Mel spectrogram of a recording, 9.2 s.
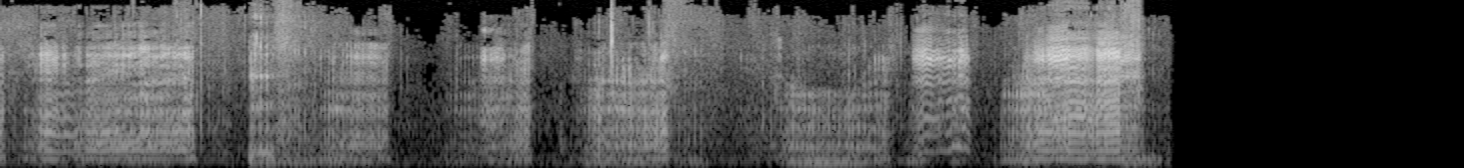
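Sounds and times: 
pig giving harsh screaming squeals: 0:00.0 - 0:04.3, 0:05.3 - 0:07.3.

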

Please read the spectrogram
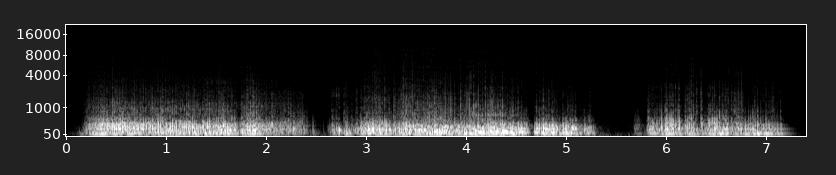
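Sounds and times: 
fingernails scraping thin wooden wall: 0:00.2 - 0:07.3.

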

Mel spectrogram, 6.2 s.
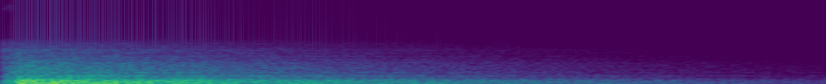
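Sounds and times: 
cinematic muted distant dark bass boom impact: 0:00.0 - 0:05.1.

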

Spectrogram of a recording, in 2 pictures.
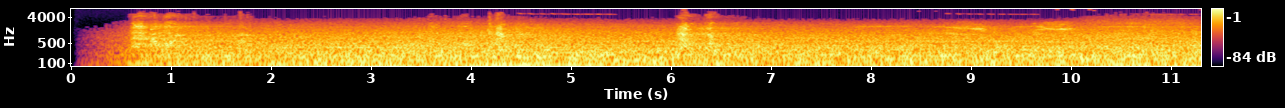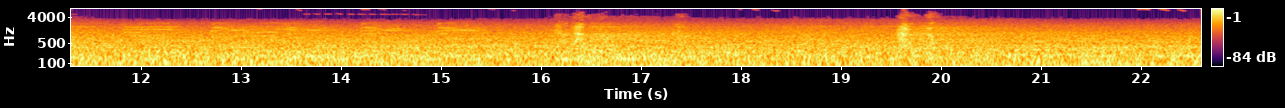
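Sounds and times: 
distant traffic: 0:00.2 - 0:22.5
drone in an abandoned warehouse: 0:00.3 - 0:22.5
dogs: 0:00.5 - 0:02.0, 0:03.5 - 0:05.4, 0:06.0 - 0:07.1, 0:16.1 - 0:18.3, 0:19.4 - 0:20.7.

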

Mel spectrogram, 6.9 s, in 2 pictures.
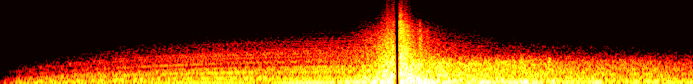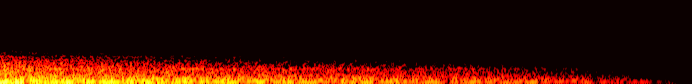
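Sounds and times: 
swell into impact: 0:00.2 - 0:05.0.

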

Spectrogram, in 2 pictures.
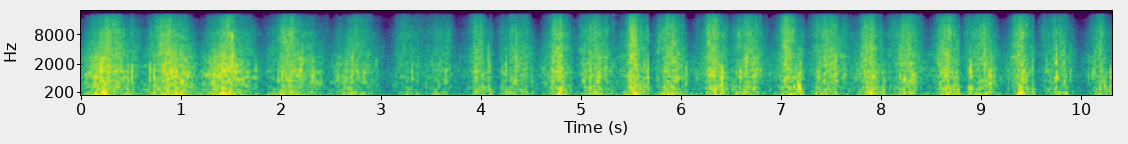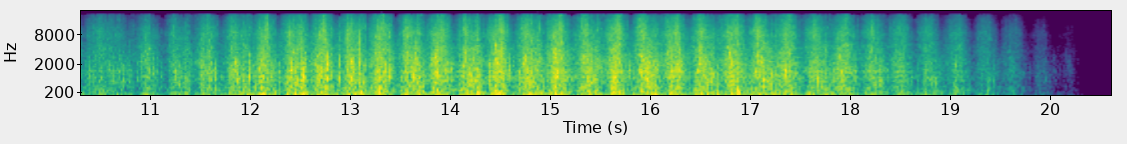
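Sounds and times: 
raincoat foley: 0:00.0 - 0:19.8.

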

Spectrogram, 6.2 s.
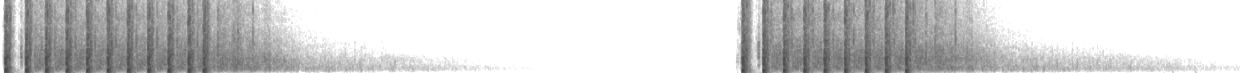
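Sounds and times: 
Carl Gustav M45 Swedish K submachine gun firing: 0:00.0 - 0:01.6, 0:03.7 - 0:05.6.

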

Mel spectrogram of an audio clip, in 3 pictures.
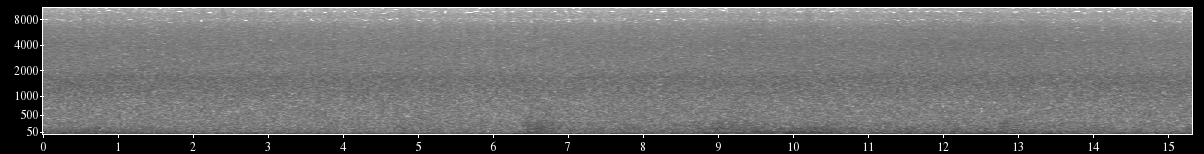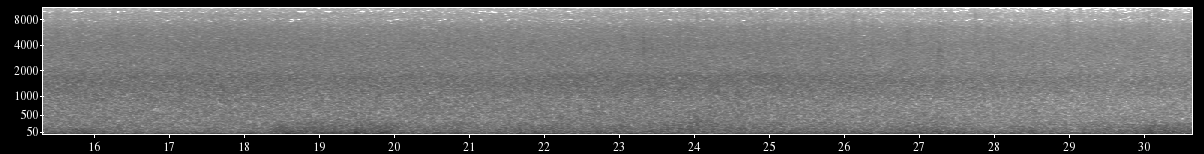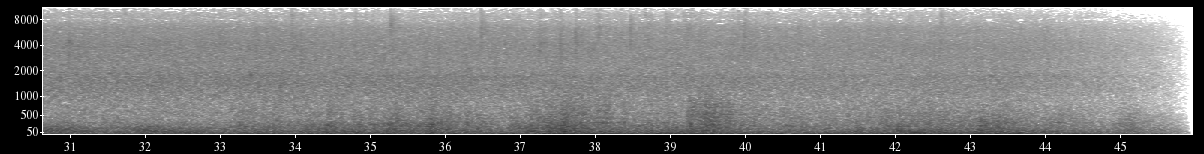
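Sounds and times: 
rain: 0:00.0 - 0:45.9
thunderstorm rumbles: 0:33.2 - 0:45.5.

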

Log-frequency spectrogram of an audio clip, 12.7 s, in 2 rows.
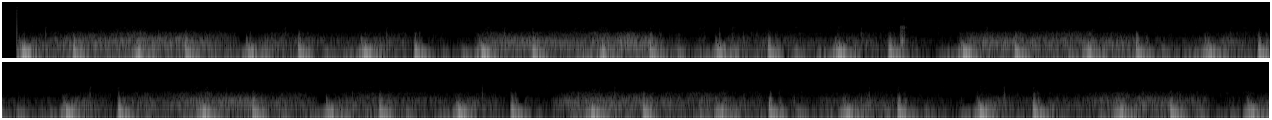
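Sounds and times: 
heartbeat after light exercise: 0:00.1 - 0:12.6.

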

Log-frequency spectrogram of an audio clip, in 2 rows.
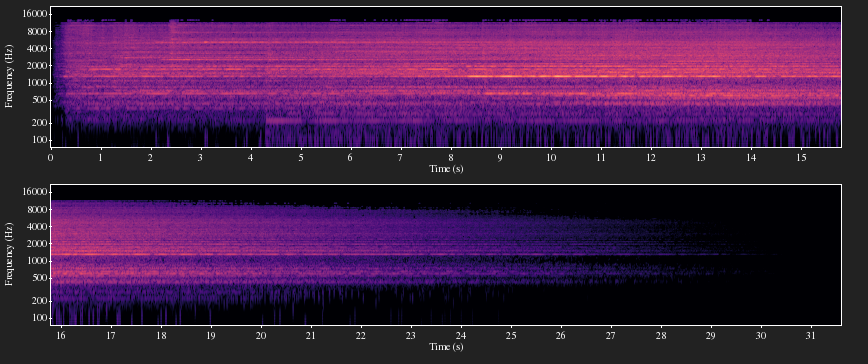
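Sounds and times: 
processed shrill metal scrape: 0:00.2 - 0:20.6.

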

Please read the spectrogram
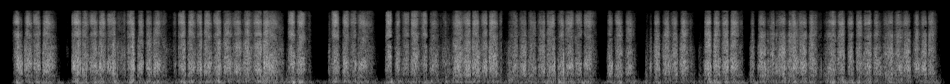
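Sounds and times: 
marker pen writing on tissue paper: 0:00.1 - 0:09.4.

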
